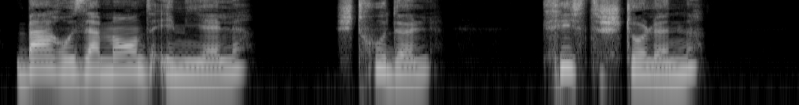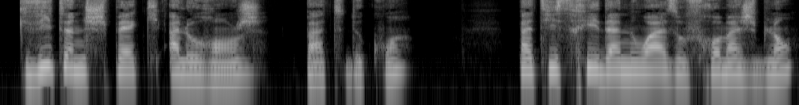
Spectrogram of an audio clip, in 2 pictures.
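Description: A woman narrating an audiobook with an even, measured reading. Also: medium pitch, dry recording, studio quality. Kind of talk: scripted narration.

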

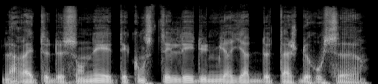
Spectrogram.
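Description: A man reading a novel aloud as narrator, in a steady, measured way. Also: extremely low pitch, gravelly, no echo, studio quality. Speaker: audiobook narrator. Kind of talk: scripted narration.

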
